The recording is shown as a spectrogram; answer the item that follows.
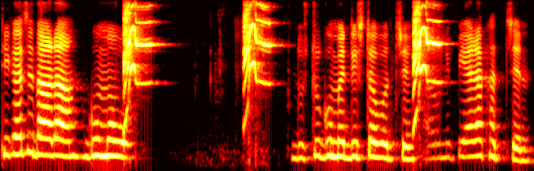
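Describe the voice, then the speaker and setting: A woman at home at night coaxing and gently scolding her pet parrot. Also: high voice, steady tone, fast talker. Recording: loud background noise.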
